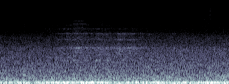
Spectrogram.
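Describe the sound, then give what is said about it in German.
A suburban train rushes past right beside a backyard fence. Its steady, dense rumbling roar is heavy in the low end and holds an even loudness throughout, with no break or clear swell. “Eine Vorstadtbahn rauscht direkt am Zaun des Hinterhofs vorbei”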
